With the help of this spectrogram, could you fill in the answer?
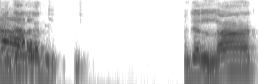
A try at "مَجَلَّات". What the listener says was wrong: বহুবচন তো সব টেনে পড়তে হবে।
